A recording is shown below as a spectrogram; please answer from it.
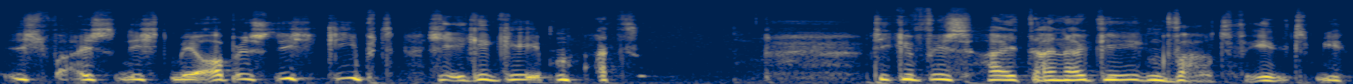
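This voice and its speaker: An actor playing an anguished, guilt-ridden man praying near death in a radio play, slow and halting, with a husky, breathy voice. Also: high-pitched, exaggerated voice. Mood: despairing. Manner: slow, halting confession, often near whisper. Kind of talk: German radio play acting.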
